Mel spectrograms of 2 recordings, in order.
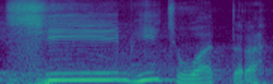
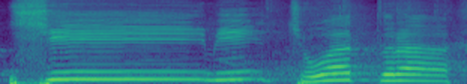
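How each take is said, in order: First: 심히 stretched slowly, raised but soft; soft, lingering stress on 심히; hushed emphatic 심히. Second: 심히 stretched long, high and loud; emphatic 심히. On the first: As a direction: draw out 심히 softly and high. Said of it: "그것도 어떻게 좋았더라". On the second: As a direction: draw out 심히 in a high, slow call. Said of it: "어떻게 좋았다고요". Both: Shown as a demonstration.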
